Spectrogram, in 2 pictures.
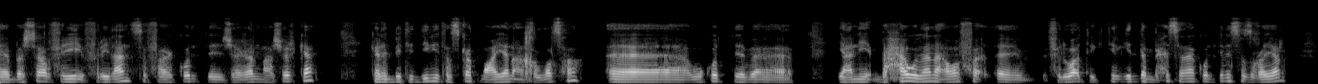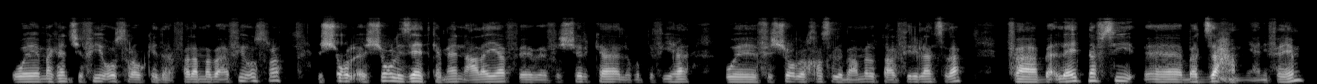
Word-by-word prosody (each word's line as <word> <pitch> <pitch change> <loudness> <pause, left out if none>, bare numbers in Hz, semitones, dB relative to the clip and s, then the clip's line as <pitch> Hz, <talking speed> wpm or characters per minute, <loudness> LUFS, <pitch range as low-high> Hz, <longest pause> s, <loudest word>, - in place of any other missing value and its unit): باشتغل 135 +3 +1
free 130 -2 -1
freelance، 130 +5 0
فكنت 120 +1 -5
شغّال 115 +3 -3
مع 105 - -7
شركة 155 - 0 0.6
كانت 125 -2 -2
بتديني 135 +4 -5
تاسكات 145 +1 -3
معيّنة 125 +3 +2
أخلّصها، 130 - -3 0.3
آآ، 115 -2 +4
وكنت 120 +4 -4
ب 115 0 -2 0.9
يعني 115 +1 -1
باحاول 150 -2 +4
إن 140 - +2
أنا 140 0 +2
أوفَّق 130 +2 -1
آآ، 110 -3 -3
في - - -10
الوقت 135 0 +2
كتير 135 - -11
جدًا، 125 0 -3
بحيث 115 - -5
إن 130 - -2
أنا 140 - 0
كنت 140 +2 -7
لسّه 150 0 -5
صغيّر 125 +7 0 0.5
وما 130 +1 +2
كانش 140 +2 -1
فيه 145 -1 -2
أسرة 115 - -2
وكده، 110 - -6
فلمّا 120 0 0
بقى 120 0 0
في 160 +1 -5
أسرة، 180 +3 -4 0.4
الشغل 440 0 +4
الشغل 165 - +2
زاد 145 +1 +7
كمان 125 +4 -5
عليّا 125 +4 +3
في 115 -4 -5
في - - -17
الشركة 125 -1 0
اللي 110 -2 -9
كنت 115 +1 -18
فيها، 125 -1 -2 0.4
وفي 115 -2 -1
الشغل 130 -3 +1
الخاص 130 +2 -4
اللي 115 - -1
باعمله 115 +4 -3
بتاع 110 -2 -1
الfreelance 125 +1 -2
ده، - - +3 0.4
فب 120 -3 +5
لقيت 155 +3 +4
نَفْسي 170 -1 +2
آآ، 120 -1 +1
باتزحم، 110 -3 +4
يعني 100 +1 -13
فاهم؟ 145 +11 0
125 Hz, 150 wpm, -24 LUFS, 115-140 Hz, 0.9 s, زاد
